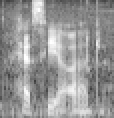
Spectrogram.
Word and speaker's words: Hesiod: Hesiod.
